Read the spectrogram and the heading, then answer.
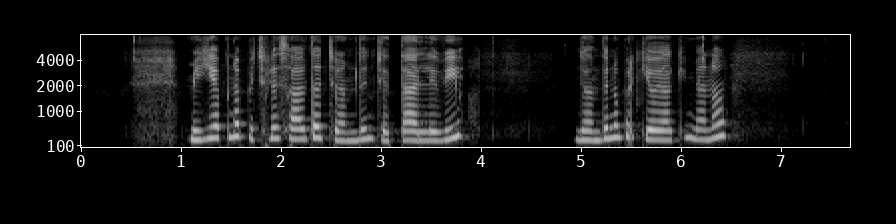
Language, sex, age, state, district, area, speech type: Dogri, female, 18-30, Jammu and Kashmir, Samba, urban, spontaneous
